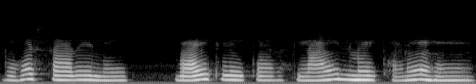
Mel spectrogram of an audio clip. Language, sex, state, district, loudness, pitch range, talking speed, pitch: Hindi, female, Madhya Pradesh, Bhopal, -15 LUFS, 190-210 Hz, 115 wpm, 195 Hz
